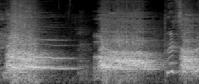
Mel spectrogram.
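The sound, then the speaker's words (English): A dog, Pretzel, barks loudly, three drawn-out, strained barks in quick succession, the last one shorter than the first two. “Oh, gosh. Dog drivers. All right, we're having a break.”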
